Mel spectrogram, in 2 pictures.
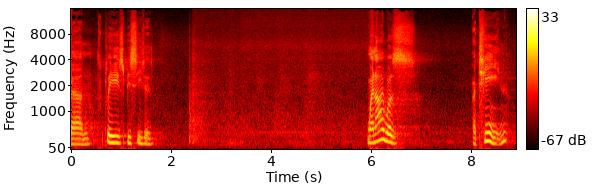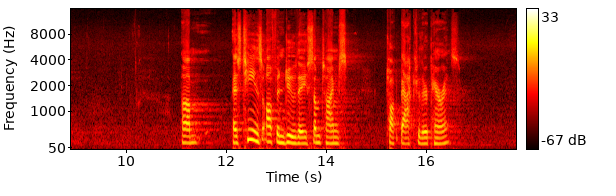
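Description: A middle-aged man speaks calmly and slowly into a microphone, with pauses, in a large echoing hall.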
